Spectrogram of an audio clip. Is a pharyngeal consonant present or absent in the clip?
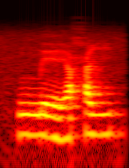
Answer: present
